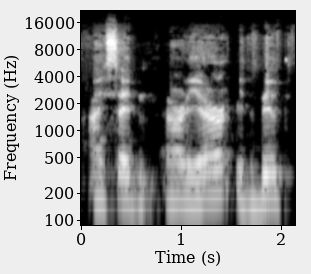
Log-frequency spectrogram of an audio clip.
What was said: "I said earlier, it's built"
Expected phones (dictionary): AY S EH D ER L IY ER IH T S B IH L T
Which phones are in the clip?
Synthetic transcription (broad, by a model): AY S EH D ER L IY ER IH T B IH L T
